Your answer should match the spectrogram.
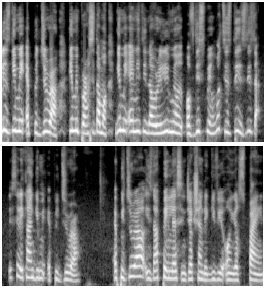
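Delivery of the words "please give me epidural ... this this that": put-on high, pleading, begging shout. Recounting calling out for help while in pain: retelling a shout. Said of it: "I was shouting".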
